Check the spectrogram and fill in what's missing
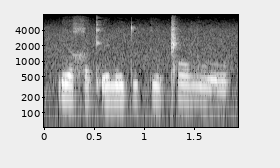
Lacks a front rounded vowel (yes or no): no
